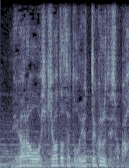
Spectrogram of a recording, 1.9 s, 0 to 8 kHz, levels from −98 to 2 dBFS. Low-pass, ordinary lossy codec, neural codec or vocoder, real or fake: none; none; none; real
